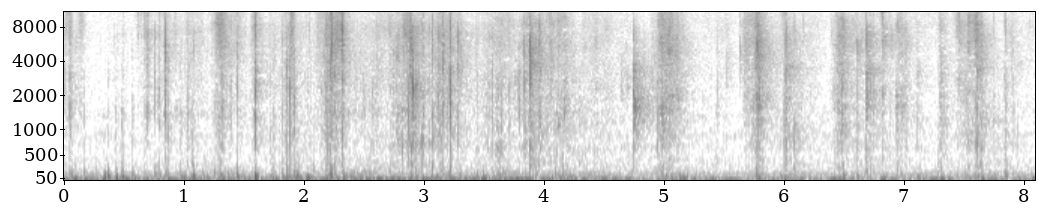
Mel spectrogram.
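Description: A small closed bifold wallet of reddish-brown leather, holding paper bills and receipts, is gripped in both hands while fingertips drum rapidly on its leather surface. The result is quiet, quick clip-clop-like taps with bright, crisp clicks over a steady low rumble.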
